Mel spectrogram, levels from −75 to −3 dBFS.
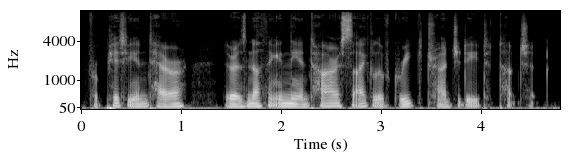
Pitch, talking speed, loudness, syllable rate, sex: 95 Hz, 215 wpm, -20 LUFS, 6.3 syllables/s, male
